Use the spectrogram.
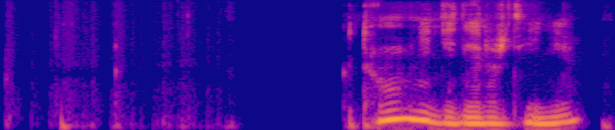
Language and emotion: Russian, positive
